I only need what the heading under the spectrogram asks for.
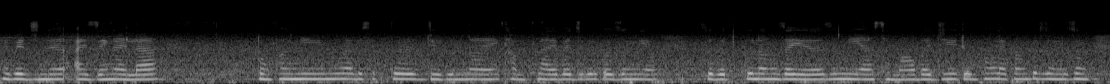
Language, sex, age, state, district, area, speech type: Bodo, female, 18-30, Assam, Chirang, urban, spontaneous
